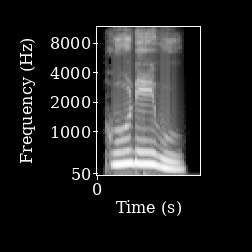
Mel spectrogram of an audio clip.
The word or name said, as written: ಹೂಡೇವು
